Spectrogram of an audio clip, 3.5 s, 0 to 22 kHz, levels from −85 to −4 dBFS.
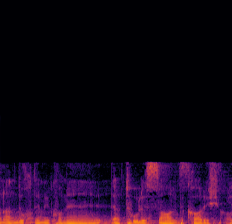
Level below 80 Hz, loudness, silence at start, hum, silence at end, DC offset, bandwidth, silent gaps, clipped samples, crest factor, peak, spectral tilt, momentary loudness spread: -52 dBFS; -31 LUFS; 0 s; none; 0 s; under 0.1%; 6.4 kHz; none; under 0.1%; 16 dB; -14 dBFS; -6.5 dB/octave; 4 LU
